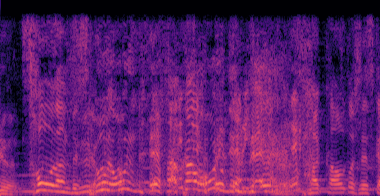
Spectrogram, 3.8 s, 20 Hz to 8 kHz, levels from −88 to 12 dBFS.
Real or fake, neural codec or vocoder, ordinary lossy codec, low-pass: fake; codec, 16 kHz, 8 kbps, FunCodec, trained on Chinese and English, 25 frames a second; none; 7.2 kHz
